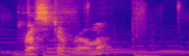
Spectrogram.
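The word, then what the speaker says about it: Ruska Roma: Ruskaroma. Yeah, a Ruskar Roma.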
